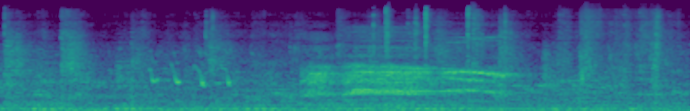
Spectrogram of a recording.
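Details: A calling hen gives a few faint soft notes, then a sustained, nasal, harmonic call of about one second, with rustling and clicks behind.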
